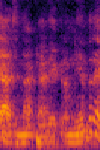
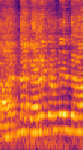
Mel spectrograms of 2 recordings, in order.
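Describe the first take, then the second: First: The phrase is spoken slowly and softly. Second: The phrase is spoken fast and loudly. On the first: The speaker calls it right. "એમ કરીને ધીમે બોલવું પડે" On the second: The speaker calls it wrong. "નહીં તો ... એમ કરીને બોલવા બેસો ને ... તમારું ગળું બેસી જશે"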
